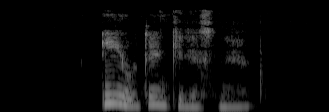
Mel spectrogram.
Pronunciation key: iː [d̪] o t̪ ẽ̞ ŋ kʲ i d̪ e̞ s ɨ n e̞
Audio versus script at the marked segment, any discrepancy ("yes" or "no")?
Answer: yes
